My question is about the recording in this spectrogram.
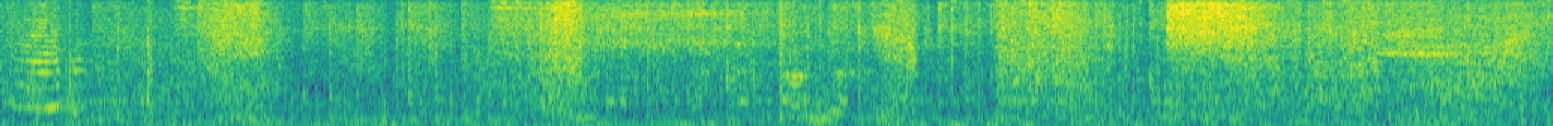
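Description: Film soundtrack of fast chase music with sound effects laid over it, including several brief rushing sweeps and crashes.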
